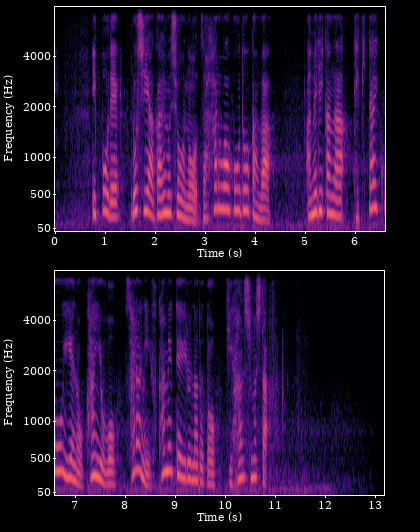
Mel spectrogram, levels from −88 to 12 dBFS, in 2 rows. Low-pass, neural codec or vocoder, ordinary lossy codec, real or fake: 7.2 kHz; codec, 16 kHz, 4 kbps, FunCodec, trained on Chinese and English, 50 frames a second; Opus, 32 kbps; fake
